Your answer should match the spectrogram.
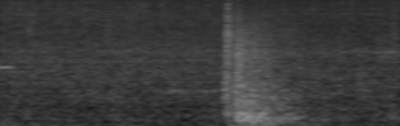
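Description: A Toyota Alphard minivan's side door shutting about a second in, one heavy thud, over a steady hiss of rain.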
